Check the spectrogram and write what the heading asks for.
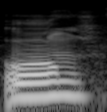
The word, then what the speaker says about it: ओम: ऐसे जैसे अपन ने ओम लिखा होगा, ओम ऐसे लिखा होता है, तो ये तीन का मतलब है कि इसका उच्चारण, ओ का उच्चारण है ये लंबा खिंचने वाला है।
